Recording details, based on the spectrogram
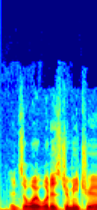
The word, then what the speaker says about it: gematria: It's pronounced gematria, which we'll get to in a minute.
